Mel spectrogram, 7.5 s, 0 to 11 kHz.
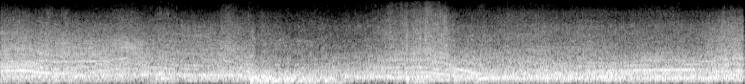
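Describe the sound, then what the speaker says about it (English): Simulated 1938 Mercedes-Benz W154 race car engines in a racing video game, a steady continuous drone with shifting pitch sweeps as engines rev and change gear, loud and sustained throughout with no talk. "Everlasting Apex is driving a 1938 Mercedes-Benz W154"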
